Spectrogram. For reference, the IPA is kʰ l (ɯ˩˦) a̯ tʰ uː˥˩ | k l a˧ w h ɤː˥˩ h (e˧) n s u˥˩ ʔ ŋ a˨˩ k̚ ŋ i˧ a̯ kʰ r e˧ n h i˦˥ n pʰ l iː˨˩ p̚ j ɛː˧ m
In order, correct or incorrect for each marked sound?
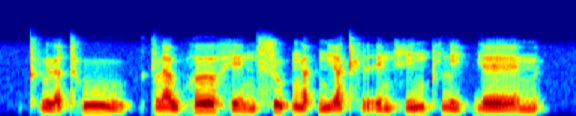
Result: correct, incorrect

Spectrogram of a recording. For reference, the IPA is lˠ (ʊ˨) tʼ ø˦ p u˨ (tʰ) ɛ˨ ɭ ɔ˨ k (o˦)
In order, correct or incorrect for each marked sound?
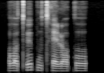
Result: correct, correct, correct

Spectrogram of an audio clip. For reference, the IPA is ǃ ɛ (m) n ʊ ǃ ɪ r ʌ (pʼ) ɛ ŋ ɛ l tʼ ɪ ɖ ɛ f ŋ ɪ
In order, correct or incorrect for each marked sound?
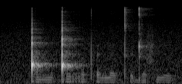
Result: correct, correct

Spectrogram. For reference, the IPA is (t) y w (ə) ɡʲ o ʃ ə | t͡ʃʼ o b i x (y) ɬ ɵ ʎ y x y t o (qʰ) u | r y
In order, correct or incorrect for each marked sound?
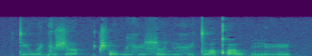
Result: correct, incorrect, correct, incorrect

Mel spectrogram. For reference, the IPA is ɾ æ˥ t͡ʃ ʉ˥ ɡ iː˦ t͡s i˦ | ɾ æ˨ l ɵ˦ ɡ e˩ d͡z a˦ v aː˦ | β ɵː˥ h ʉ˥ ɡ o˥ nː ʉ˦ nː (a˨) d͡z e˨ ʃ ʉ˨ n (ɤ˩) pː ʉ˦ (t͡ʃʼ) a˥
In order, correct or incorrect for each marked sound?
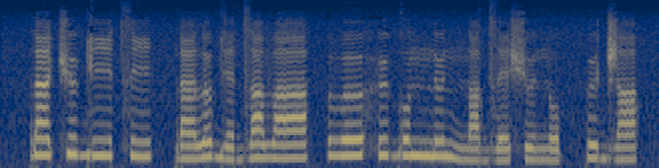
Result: correct, incorrect, incorrect

